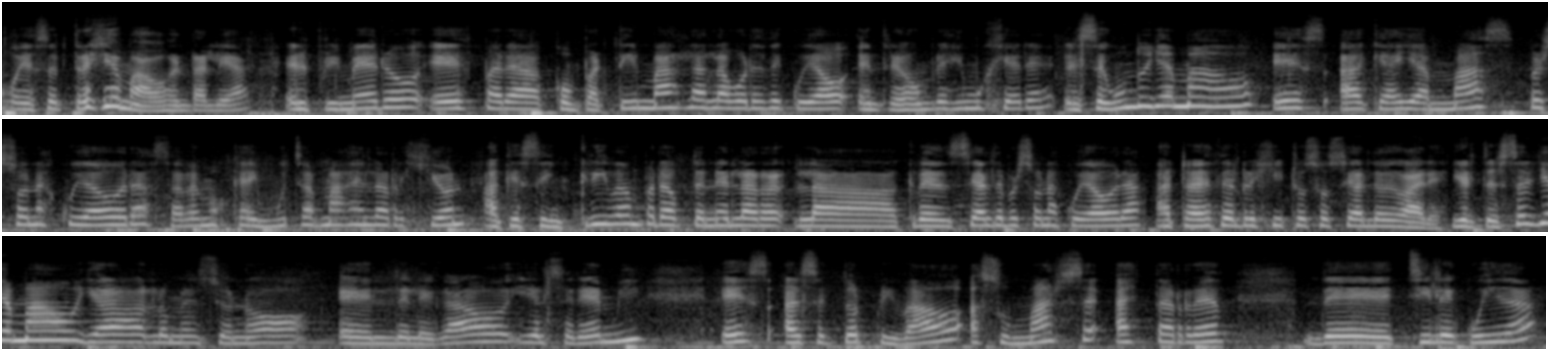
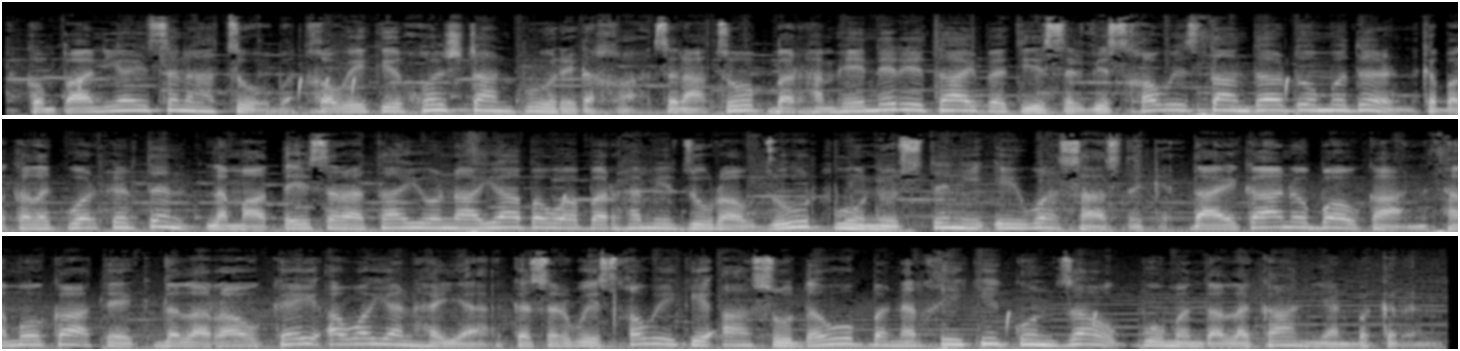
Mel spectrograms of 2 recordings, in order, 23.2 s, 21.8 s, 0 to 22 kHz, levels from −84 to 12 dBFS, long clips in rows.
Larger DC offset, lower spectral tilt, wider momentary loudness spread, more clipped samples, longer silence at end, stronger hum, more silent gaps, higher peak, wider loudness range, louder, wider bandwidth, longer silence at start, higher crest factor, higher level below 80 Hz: neither; about the same, -6.5 dB/octave vs -5.5 dB/octave; about the same, 7 LU vs 5 LU; neither; about the same, 0 s vs 0.05 s; neither; neither; second, -6 dBFS vs 0 dBFS; about the same, 2 LU vs 2 LU; second, -23 LUFS vs -14 LUFS; second, 12 kHz vs 13.5 kHz; about the same, 0 s vs 0 s; about the same, 16 dB vs 14 dB; second, -40 dBFS vs -34 dBFS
